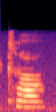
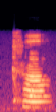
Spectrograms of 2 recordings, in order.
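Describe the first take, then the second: First: Ka high and short, repeated; syllable Ka again. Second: Ka high and short; syllable Ka. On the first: Teacher repeating Ka for the class. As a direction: pop Ka up high once more. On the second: Teacher modelling first syllable Ka. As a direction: pop Ka up high. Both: Shown as a demonstration. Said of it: "So you pronounce it this way".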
